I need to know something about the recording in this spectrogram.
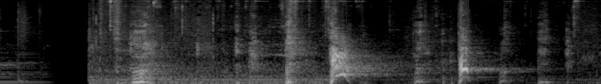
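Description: A corgi barking several times in short, sharp barks spaced a second or so apart, squaring off with a cat.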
